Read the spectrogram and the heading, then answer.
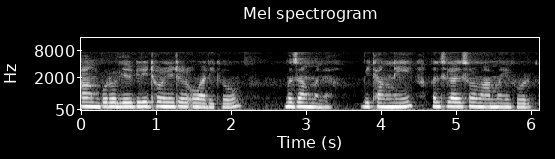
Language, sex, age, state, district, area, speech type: Bodo, female, 18-30, Assam, Baksa, rural, spontaneous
